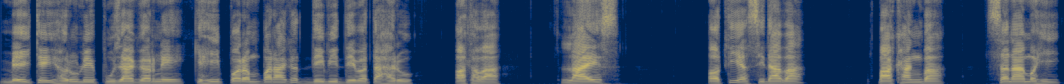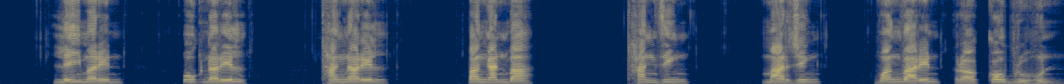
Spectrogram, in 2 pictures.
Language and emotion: Nepali, neutral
